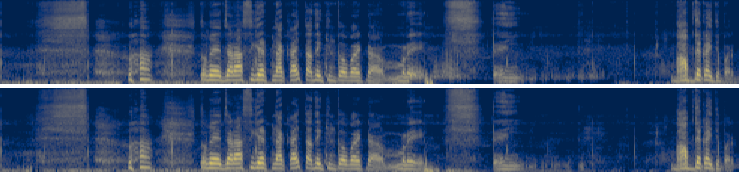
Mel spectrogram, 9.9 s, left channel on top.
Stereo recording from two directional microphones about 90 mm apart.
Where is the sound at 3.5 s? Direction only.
50° right (ahead or behind).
